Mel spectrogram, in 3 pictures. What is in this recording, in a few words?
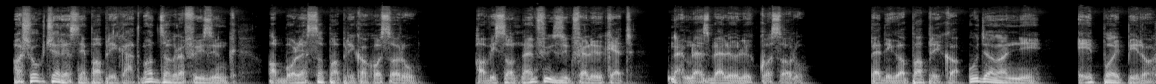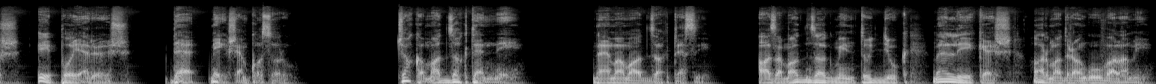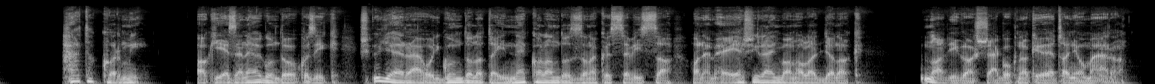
one minute story hungarian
